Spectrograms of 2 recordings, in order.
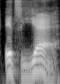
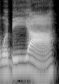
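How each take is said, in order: First: The vowel is an 'eh' sound, as in yes. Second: The vowel is an open 'ah' sound. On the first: The speaker calls it wrong. "it gets that yes sound" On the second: The speaker calls it right. "First two letters, Yod, Ha, would be Yah"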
